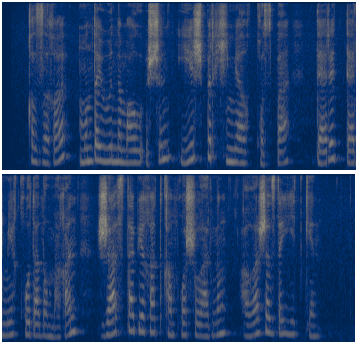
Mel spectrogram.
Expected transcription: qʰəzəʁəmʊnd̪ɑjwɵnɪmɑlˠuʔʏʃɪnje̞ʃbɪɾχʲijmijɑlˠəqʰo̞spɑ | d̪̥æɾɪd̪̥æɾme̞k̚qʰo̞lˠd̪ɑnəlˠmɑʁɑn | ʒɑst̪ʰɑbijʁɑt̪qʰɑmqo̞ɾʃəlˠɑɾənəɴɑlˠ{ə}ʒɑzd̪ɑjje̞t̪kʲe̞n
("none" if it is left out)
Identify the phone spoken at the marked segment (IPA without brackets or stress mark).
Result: ɑ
